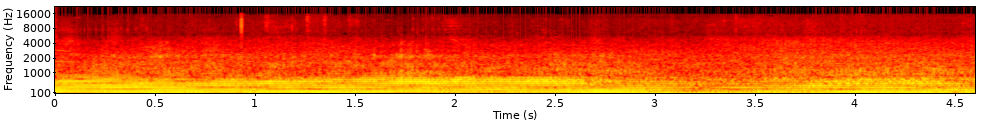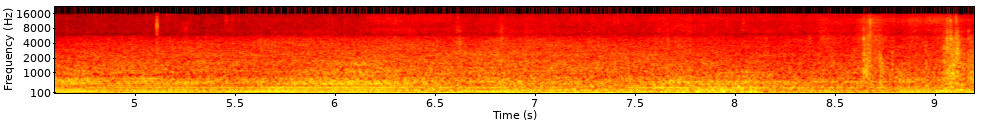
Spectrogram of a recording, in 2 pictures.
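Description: A single-engine propeller light aircraft drones as it climbs past.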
